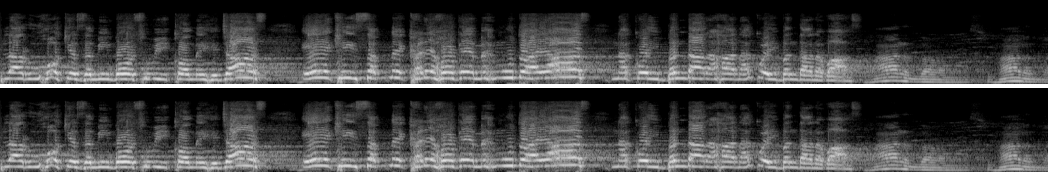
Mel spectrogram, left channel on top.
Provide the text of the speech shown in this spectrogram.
रूहों के जमी बोस हुई कौम हिजाज। एक ही सब में खड़े हो गए महमूद अयाज, ना कोई बंदा रहा ना कोई बंदा नवाज। सुभान अल्लाह, सुभान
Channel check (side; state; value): both; identical; correlation 1.00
